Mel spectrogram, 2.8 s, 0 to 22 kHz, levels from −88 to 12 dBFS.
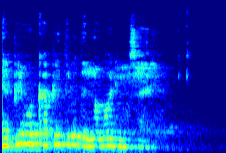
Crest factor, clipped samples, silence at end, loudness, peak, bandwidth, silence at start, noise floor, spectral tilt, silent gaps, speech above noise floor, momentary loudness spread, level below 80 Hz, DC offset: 14 dB; under 0.1%; 0.9 s; -28 LUFS; -14 dBFS; 15 kHz; 0.05 s; -62 dBFS; -6 dB/octave; none; 34 dB; 13 LU; -64 dBFS; under 0.1%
